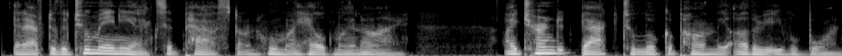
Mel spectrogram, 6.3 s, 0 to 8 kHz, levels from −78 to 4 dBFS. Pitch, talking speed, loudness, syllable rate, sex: 120 Hz, 230 wpm, -19 LUFS, 5.8 syllables/s, male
